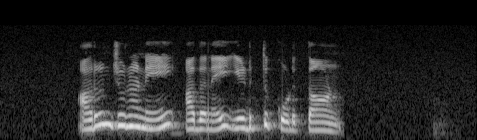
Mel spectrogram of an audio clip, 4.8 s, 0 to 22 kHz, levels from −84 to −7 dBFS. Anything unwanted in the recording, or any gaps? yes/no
no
